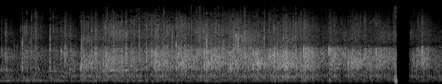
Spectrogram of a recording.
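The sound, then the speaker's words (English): A church audience claps during a sermon after the line that Jesus conquered sin, steady, dense applause, many hands blending into a continuous loud patter that holds for about four seconds, breaks off briefly, then resumes. “You can clap. Go ahead.”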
